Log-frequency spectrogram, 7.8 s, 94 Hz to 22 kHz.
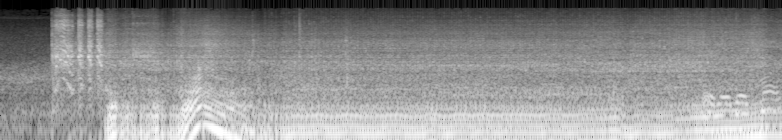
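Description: A Suzuki GSX-R750 sport motorcycle starts up, revs and rides off, its engine note rising and falling loudly close by before settling into a steady drone.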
